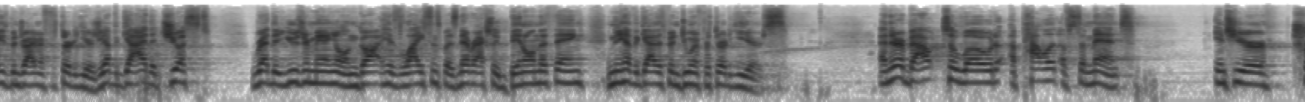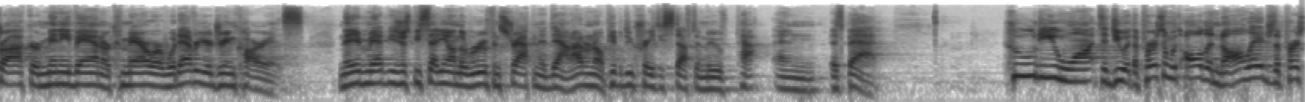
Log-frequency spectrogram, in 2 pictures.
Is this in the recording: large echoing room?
yes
